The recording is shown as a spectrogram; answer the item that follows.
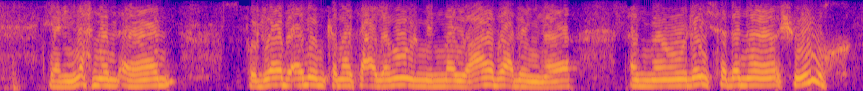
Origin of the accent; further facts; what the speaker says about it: Syria; كما يقولون عندنا في سوريا ما عندهم عمل إلا سند الحيطان أو إلقاء رجل على رجل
